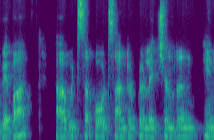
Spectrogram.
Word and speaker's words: Vibha: Could you say it and spell it, please? Sure, VIBA. VIBA.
